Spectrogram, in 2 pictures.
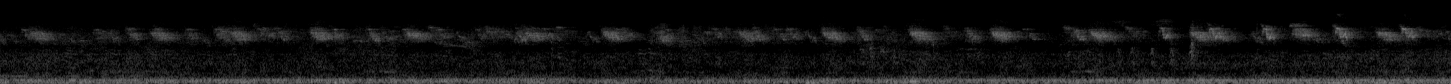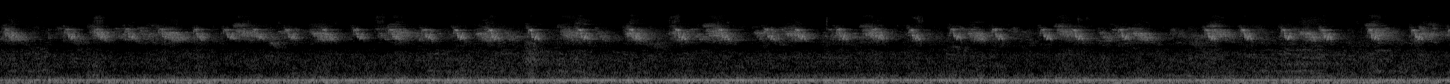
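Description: Birds chirping continuously, short high chirps several to the second, over a steady low hum.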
